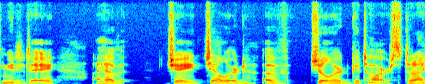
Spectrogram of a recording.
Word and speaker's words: Jillard: I get Gilliard and Juilliard, like the school, and it's like, well, you're just adding letters now.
